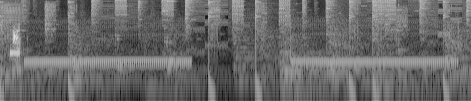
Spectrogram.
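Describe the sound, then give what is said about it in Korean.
A phone call to Olive Cookie rings out unanswered in an empty place whose walls are covered in ones and zeros: two long, steady ringing tones separated by a short pause, heard over busy background music with occasional low thumps. “안 받네. 다시 한번 걸어볼게.”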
